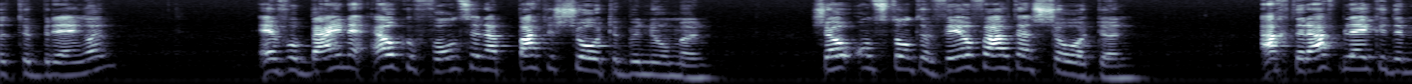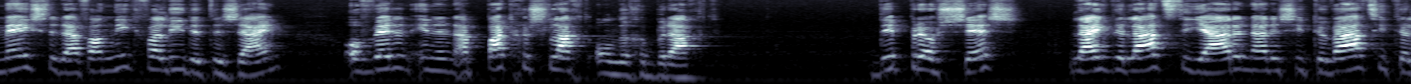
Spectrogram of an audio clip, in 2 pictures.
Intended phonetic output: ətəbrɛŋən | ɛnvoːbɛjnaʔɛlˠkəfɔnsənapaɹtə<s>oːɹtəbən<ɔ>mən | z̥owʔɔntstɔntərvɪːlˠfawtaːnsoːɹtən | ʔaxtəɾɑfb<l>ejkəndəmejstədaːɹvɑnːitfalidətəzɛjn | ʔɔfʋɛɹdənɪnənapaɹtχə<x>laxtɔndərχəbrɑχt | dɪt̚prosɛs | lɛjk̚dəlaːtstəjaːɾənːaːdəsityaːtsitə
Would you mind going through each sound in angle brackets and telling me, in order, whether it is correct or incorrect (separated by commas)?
correct, incorrect, correct, incorrect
